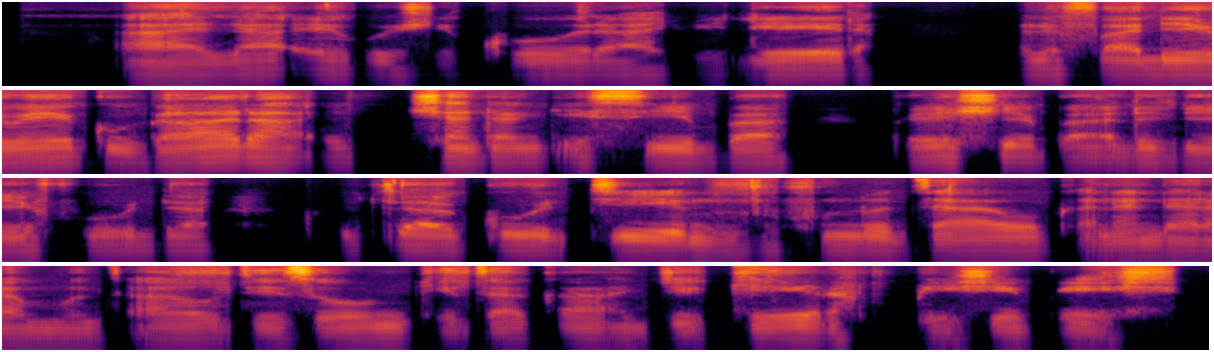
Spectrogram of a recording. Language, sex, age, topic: Ndau, male, 18-24, education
